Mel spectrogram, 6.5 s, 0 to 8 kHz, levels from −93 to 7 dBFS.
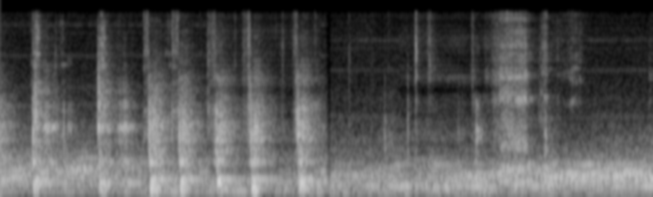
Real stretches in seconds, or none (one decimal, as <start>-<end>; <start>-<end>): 0.0-2.1; 3.2-4.0; 5.0-6.5

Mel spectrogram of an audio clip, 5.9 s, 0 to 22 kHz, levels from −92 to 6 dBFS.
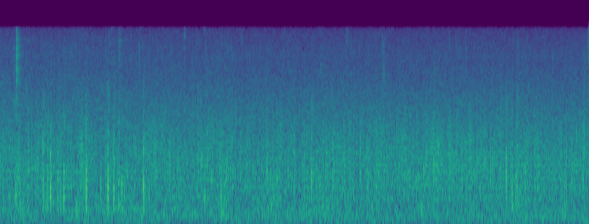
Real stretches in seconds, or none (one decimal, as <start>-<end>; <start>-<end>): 0.7-1.2

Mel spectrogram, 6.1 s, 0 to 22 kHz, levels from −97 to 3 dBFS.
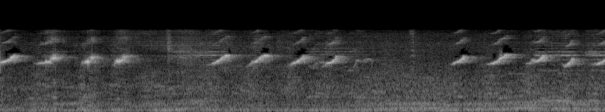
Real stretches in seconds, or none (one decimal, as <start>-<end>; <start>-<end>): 0.0-0.4; 2.0-6.1

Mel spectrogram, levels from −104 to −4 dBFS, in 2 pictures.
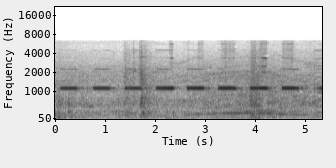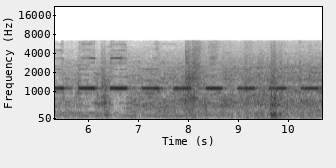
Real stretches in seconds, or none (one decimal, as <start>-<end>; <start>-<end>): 0.0-5.0; 6.1-6.5; 9.2-10.7

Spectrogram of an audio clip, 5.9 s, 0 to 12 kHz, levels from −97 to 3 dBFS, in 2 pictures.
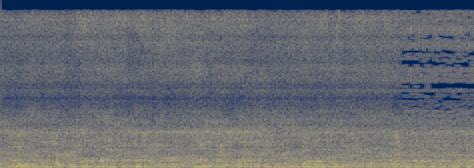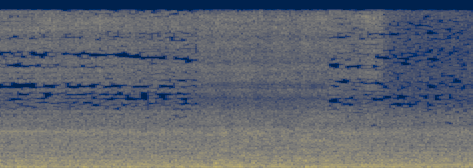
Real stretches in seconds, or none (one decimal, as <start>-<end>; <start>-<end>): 2.5-4.2; 5.0-5.9

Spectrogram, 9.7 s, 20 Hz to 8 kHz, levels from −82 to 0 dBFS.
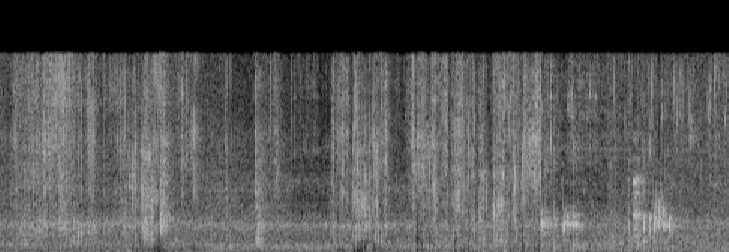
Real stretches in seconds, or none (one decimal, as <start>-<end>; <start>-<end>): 0.0-3.9; 4.4-7.3; 8.1-9.7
